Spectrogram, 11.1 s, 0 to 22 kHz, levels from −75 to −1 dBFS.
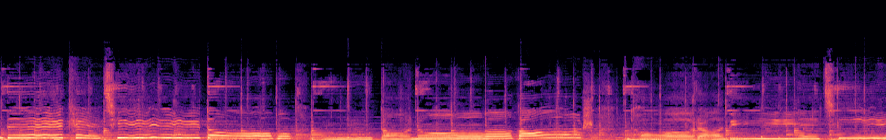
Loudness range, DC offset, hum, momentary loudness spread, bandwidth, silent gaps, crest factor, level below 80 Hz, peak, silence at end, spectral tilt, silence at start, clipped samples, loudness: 3 LU; under 0.1%; none; 6 LU; 13 kHz; none; 12 dB; -32 dBFS; 0 dBFS; 0 s; -5 dB/octave; 0 s; under 0.1%; -13 LUFS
